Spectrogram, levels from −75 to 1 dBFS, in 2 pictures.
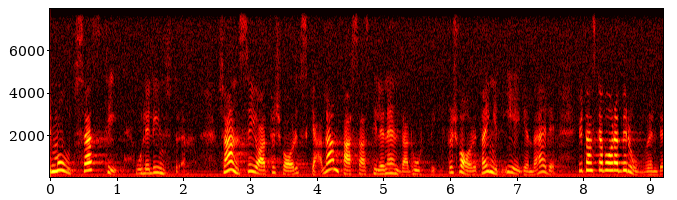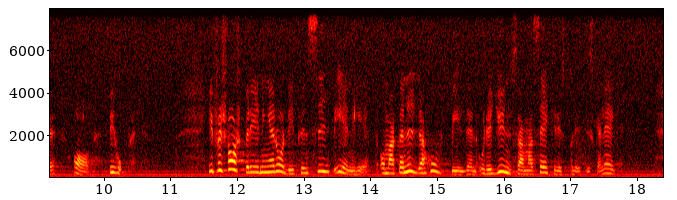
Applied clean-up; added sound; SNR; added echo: none; none; none; none.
